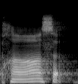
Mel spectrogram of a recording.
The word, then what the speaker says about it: फांस: तो संबारा उबारा काल फांस फफे के ऊपर पहली चीज बिंदी है तो नाक से आवाज आएगी। दूसरी चीज इसको फ नहीं करना।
